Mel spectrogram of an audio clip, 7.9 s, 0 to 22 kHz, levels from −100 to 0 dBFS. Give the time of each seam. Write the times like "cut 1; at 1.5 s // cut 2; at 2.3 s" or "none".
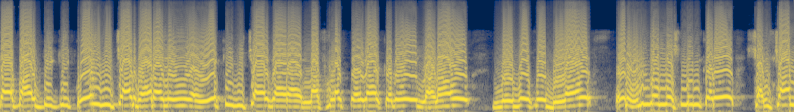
none

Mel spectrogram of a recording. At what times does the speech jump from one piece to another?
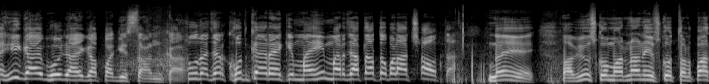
cut 1; at 1.9 s

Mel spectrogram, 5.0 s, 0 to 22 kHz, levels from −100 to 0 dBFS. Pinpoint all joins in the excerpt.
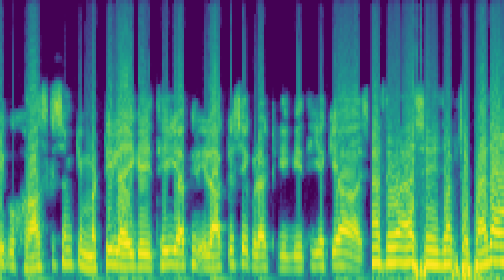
cut 1; at 3.7 s

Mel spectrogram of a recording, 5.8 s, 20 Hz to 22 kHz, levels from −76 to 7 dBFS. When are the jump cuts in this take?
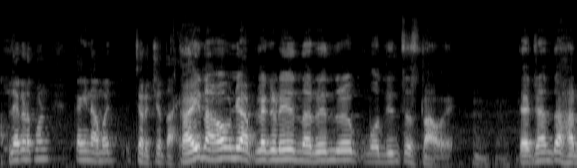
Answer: none

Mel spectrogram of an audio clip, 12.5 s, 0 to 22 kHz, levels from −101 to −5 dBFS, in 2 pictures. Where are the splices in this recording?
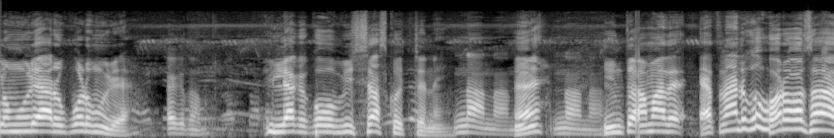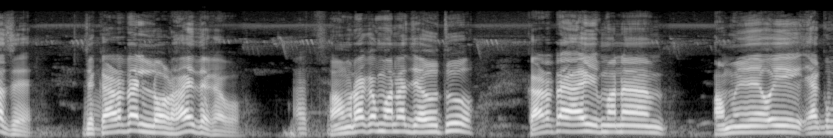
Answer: none

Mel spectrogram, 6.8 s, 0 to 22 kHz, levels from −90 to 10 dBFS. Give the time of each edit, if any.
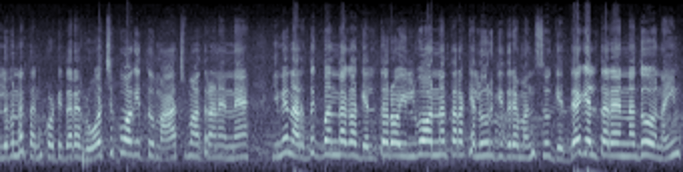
none

